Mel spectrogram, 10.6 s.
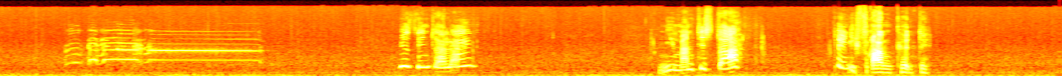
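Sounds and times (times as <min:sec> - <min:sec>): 
low hum: 0:00.0 - 0:10.6
rooster crowing: 0:00.7 - 0:02.8
speech: 0:04.2 - 0:04.9, 0:06.6 - 0:07.5, 0:08.4 - 0:09.4.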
